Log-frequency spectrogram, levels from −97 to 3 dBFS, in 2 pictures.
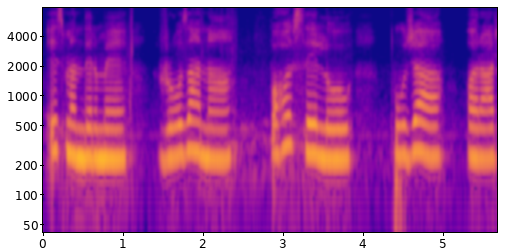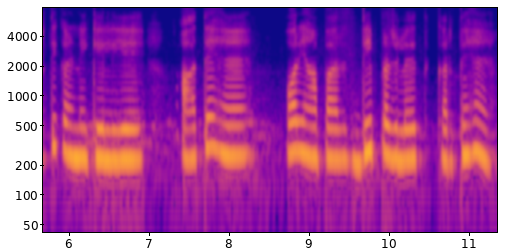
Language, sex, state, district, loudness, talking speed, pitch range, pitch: Hindi, female, Goa, North and South Goa, -26 LUFS, 115 wpm, 235-260 Hz, 240 Hz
